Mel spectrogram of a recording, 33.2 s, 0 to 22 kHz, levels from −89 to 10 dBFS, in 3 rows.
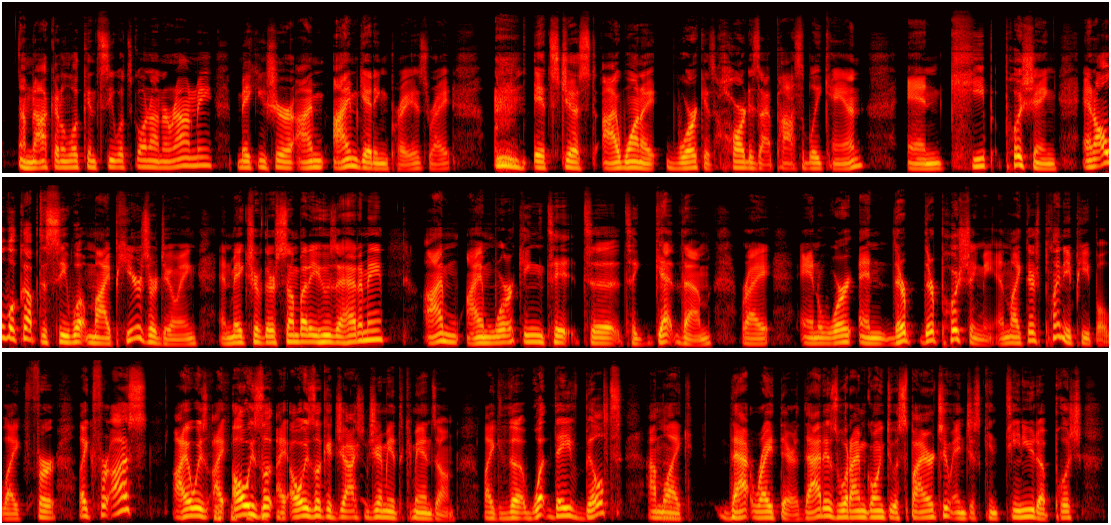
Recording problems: none

